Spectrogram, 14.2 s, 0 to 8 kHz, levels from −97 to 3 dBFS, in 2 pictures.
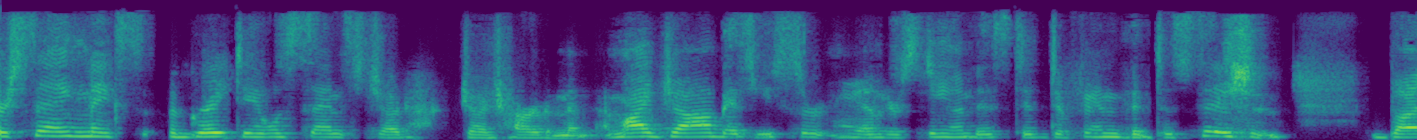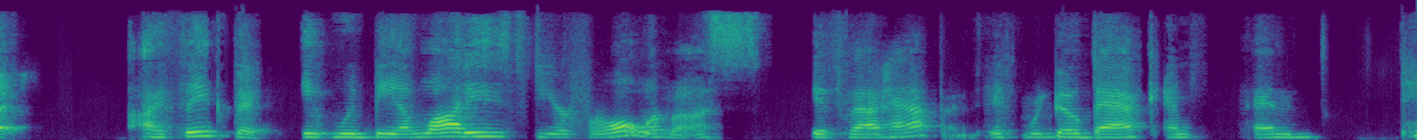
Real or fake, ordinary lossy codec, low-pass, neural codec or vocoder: fake; AAC, 32 kbps; 7.2 kHz; codec, 16 kHz, 1 kbps, X-Codec, HuBERT features, trained on general audio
